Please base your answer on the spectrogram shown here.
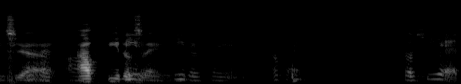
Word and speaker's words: Auf Wiedersehen: Off Wishershin, right? Auf Wiedersehen. Oh, it's a V. The W is pronounced W's like a are V. V's, yeah. Okay. Auf Wiedersehen.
